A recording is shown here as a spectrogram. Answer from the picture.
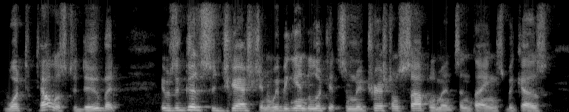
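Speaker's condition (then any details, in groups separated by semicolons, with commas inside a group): No condition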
